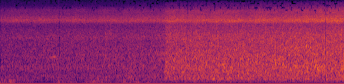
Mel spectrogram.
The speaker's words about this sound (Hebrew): מים, מים, מים. פתאום באמצע השממה. זה הנחל האיפן הראשון שאנחנו רואים.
